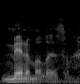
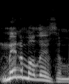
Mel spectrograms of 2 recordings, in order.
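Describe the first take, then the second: First: Minimalism muttered much softer and lower, under the breath; muttered aside. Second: Said in the usual way. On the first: Real, not acted. Dealer mocking the sparse dash to himself, muttering. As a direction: drop minimalism to a wry mumble.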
